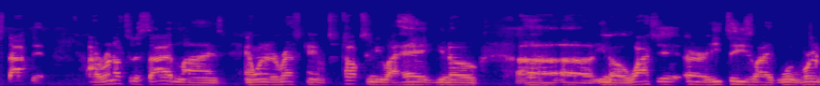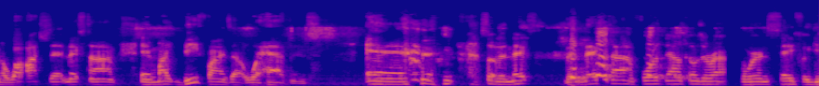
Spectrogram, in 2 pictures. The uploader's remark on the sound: it sounds like we recorded from our individual bunkers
